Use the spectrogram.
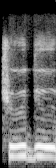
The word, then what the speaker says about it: Todo: The name looks like To-Do Metacomposite, but this To-Do is not To-Do.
